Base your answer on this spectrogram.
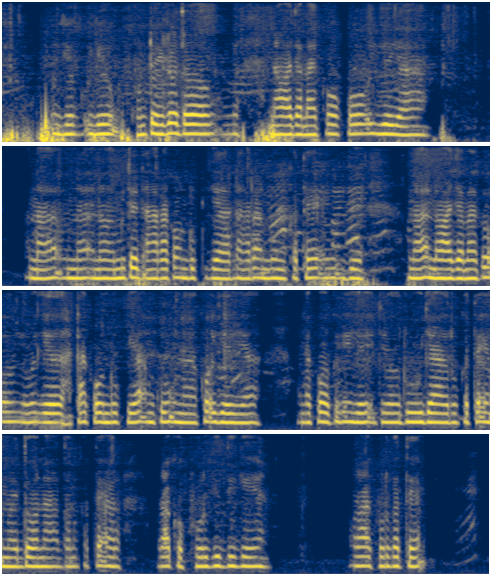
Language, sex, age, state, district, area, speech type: Santali, female, 18-30, West Bengal, Purulia, rural, spontaneous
